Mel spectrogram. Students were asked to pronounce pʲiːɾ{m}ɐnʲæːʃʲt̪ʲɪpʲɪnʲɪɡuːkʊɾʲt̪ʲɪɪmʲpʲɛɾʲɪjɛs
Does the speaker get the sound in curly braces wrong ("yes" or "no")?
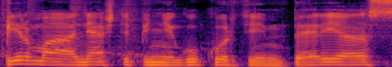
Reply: no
